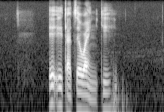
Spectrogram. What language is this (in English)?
Tswana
